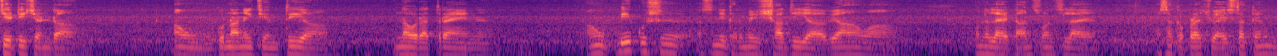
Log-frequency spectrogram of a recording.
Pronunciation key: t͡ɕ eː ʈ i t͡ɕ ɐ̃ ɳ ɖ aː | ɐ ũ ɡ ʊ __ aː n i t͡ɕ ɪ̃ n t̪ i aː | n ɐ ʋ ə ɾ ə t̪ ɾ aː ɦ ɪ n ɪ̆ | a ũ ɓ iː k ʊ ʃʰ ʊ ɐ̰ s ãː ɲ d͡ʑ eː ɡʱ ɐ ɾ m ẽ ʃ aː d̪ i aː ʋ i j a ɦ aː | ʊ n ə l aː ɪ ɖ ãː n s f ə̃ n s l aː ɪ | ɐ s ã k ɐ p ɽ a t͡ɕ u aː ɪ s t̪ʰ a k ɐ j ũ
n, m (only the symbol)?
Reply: n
